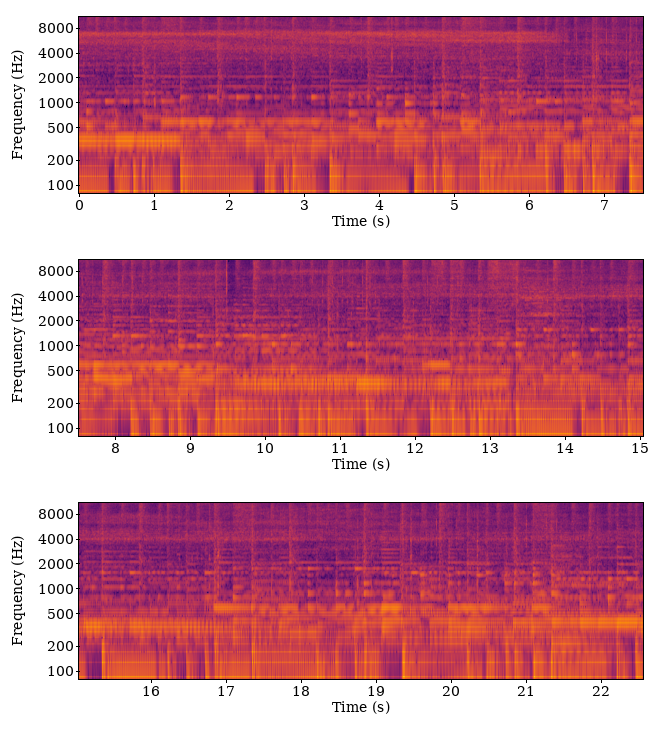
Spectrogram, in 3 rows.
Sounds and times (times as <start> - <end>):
Music: 0.0 - 22.5.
